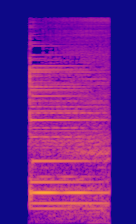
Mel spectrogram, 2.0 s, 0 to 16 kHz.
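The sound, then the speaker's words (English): A single sustained electronic beep lasting just over a second, a steady, bright, buzzy tone rich in overtones that starts and cuts off abruptly, with no talking around it. It is an audio tour cue telling listeners to press pause on their MP3 player. “When you hear a beep, press pause on your MP3 player.”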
